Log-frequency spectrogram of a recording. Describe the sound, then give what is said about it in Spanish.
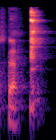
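Two quick glass clinks ring out as glasses are touched in a toast, one just after the other, each leaving a brief bright ringing tail before fading to quiet. “Salud por eso.”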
